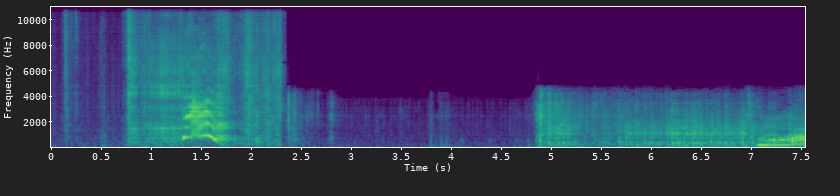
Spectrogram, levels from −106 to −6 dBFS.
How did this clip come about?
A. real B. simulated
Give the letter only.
B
